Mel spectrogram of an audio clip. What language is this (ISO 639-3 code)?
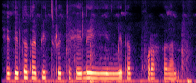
som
